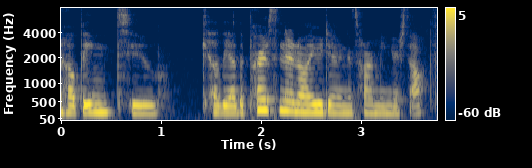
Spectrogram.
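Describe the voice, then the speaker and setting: A woman's voice at a fairly high pitch. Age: 40s. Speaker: lifestyle vlogger. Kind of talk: personal vlog monologue. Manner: hesitant, with filler words.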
